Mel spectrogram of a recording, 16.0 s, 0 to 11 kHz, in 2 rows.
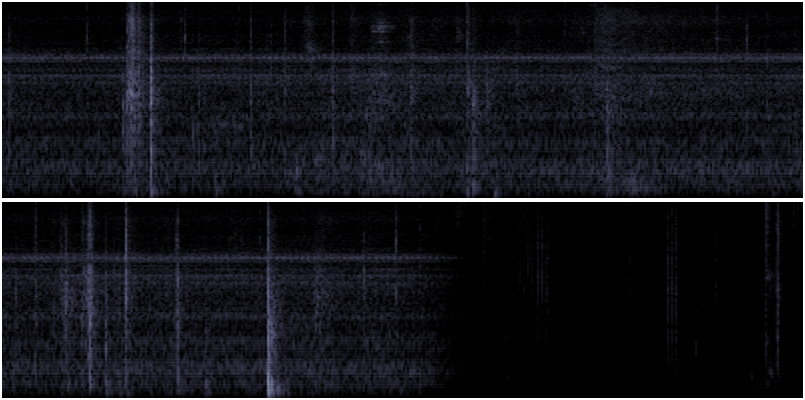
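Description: A plastic opening pick working around the seam of an LG K50s phone's back cover, with faint scratching and scattered small clicks and snaps as the cover's clips let go, the sharpest about eleven seconds in. The sound cuts off to silence about three seconds before the end.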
